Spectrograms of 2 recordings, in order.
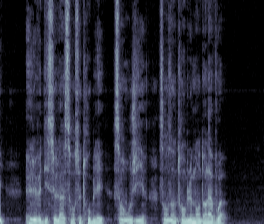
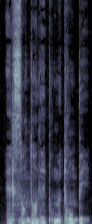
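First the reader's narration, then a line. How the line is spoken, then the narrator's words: Male murmur. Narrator (French): murmura-t-il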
